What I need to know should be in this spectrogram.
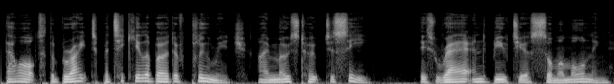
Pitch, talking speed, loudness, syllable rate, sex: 110 Hz, 185 wpm, -19 LUFS, 5.1 syllables/s, male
